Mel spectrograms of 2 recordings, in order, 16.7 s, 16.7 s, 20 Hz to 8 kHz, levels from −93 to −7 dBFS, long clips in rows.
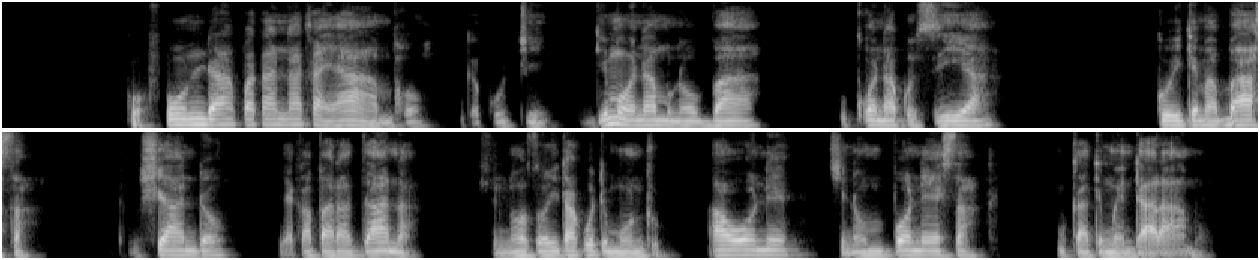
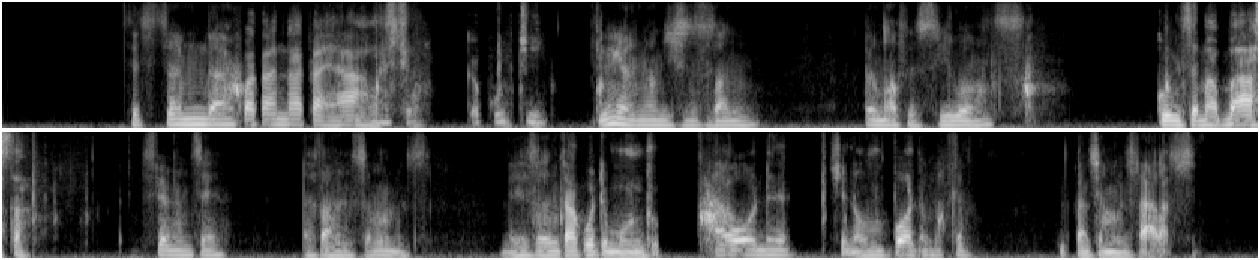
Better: first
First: none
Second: noise reduction (neural diffusion model UNIVERSE++)

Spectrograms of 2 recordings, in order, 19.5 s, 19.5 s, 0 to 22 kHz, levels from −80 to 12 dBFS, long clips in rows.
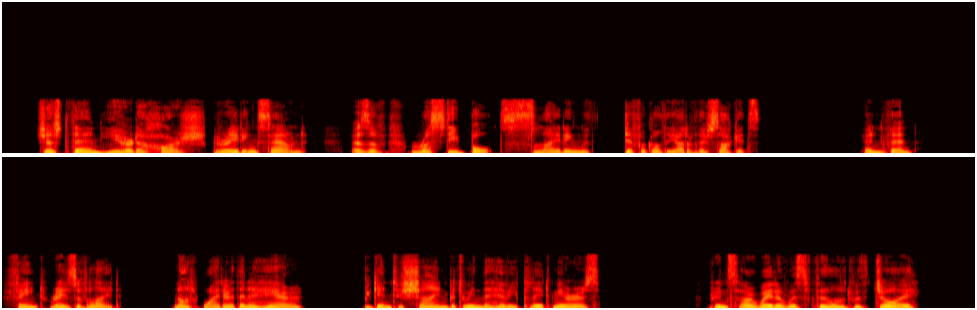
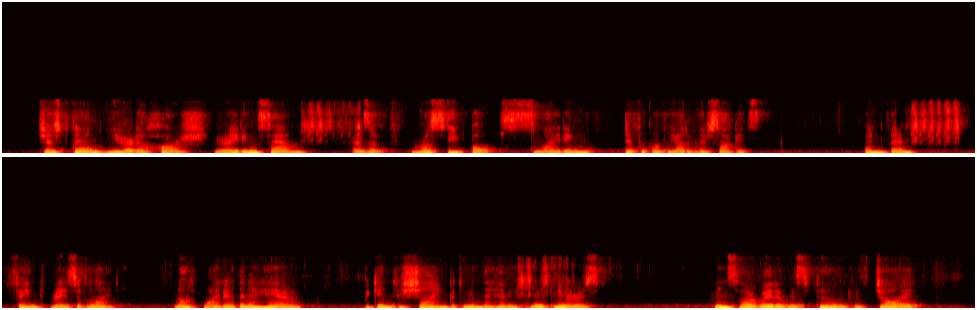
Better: first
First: none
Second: noise reduction (neural separator model SepFormer DNS4)

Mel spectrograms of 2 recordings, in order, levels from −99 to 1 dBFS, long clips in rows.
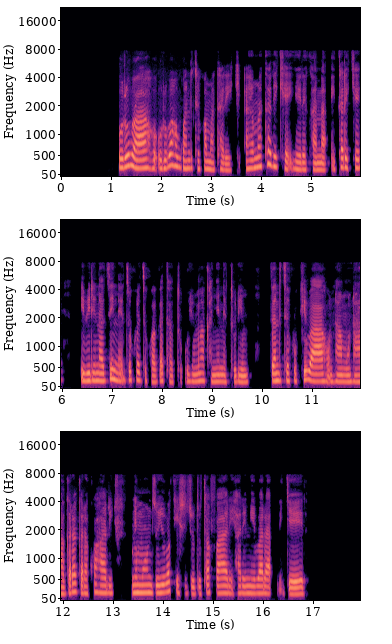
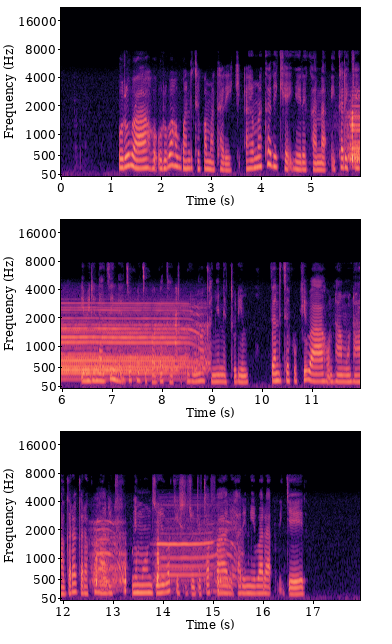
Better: first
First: none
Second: background sound (Camera); 2 dB below the speech

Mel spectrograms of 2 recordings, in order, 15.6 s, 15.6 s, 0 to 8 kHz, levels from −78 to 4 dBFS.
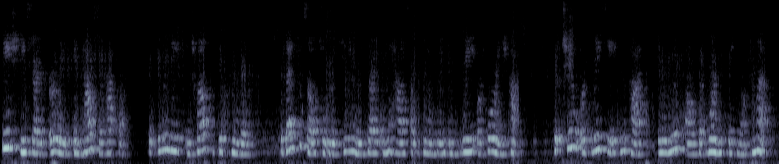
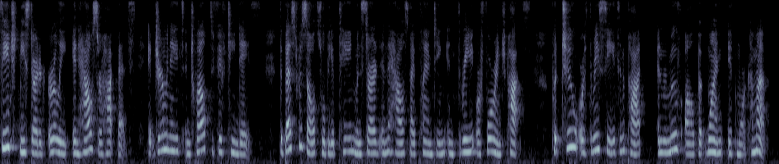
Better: second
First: noise reduction (neural separator model SepFormer DNS4)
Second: none

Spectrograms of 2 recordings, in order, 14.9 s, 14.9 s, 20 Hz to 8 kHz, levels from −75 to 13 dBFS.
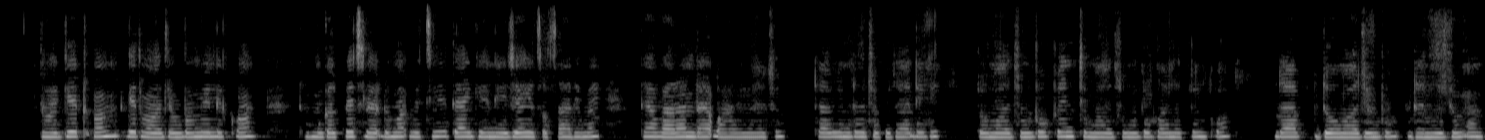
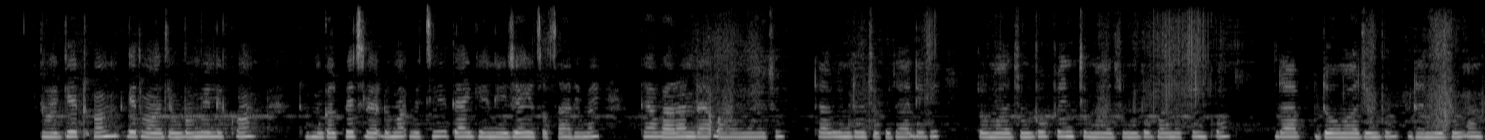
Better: second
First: noise reduction (neural mask model Resemble Enhance denoiser)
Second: none

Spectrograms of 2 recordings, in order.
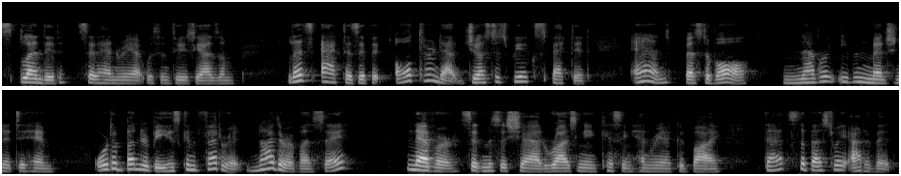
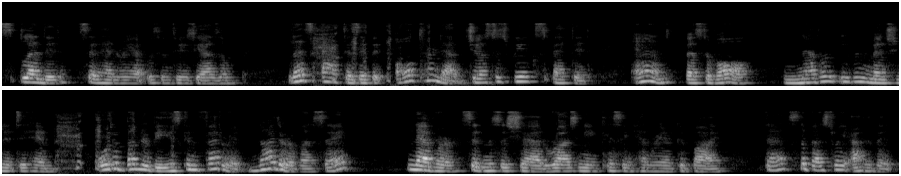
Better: first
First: none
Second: background sound (Cough); 20 dB below the speech // room echo; dies away in 0.3 s

